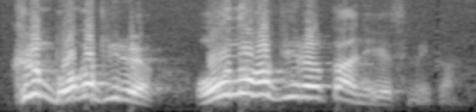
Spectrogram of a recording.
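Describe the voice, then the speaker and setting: A male pastor preaching a sermon in a lively way, firing rhetorical questions and acting out the quotes in his story. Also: extremely high pitch, very fast, low-quality recording.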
